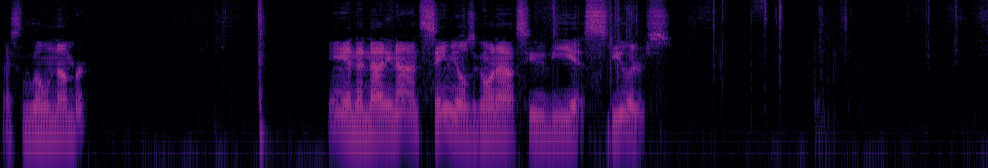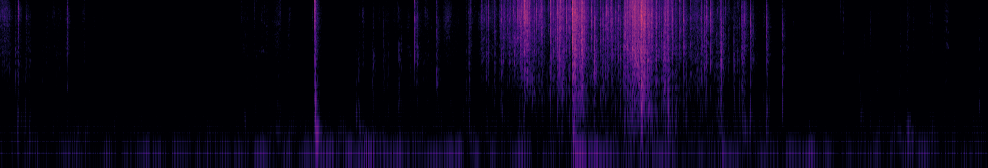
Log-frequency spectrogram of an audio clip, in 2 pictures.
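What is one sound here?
Hard plastic card holders click and tap.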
